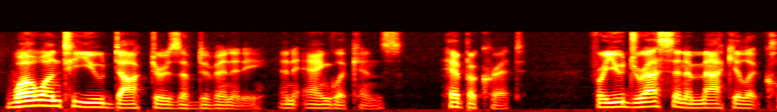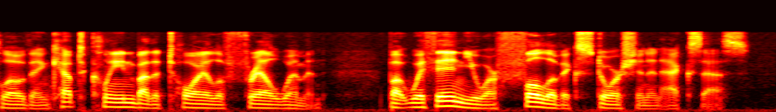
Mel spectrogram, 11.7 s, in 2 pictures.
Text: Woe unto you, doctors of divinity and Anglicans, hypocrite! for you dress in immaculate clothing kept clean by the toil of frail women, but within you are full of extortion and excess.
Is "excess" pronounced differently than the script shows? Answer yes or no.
no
